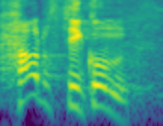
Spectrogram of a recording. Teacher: اور حرثکم، ہا بھی حلق کے درمیان والے حصے سے، را ساکن سے پہلے زبر آ رہا ہے، را کو پر کریں گے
